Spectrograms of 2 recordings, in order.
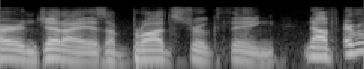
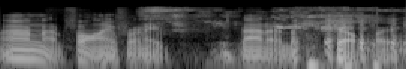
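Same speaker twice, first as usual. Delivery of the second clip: unemotional impression, much lower and quieter; 5 semitones lower, 8 dB quieter than usual. Friends try readings of a joke line; one suggests a George Lucas impression. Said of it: "a little less emotional".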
